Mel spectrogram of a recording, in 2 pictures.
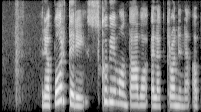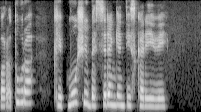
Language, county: Lithuanian, Vilnius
